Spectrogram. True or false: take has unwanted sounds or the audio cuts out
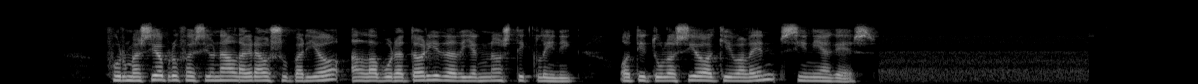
false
